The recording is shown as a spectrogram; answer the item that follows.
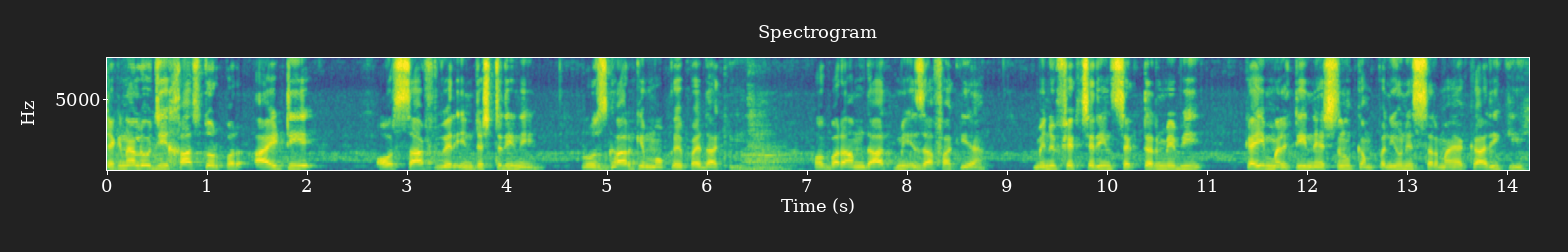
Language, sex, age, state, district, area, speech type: Urdu, male, 30-45, Uttar Pradesh, Balrampur, rural, spontaneous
